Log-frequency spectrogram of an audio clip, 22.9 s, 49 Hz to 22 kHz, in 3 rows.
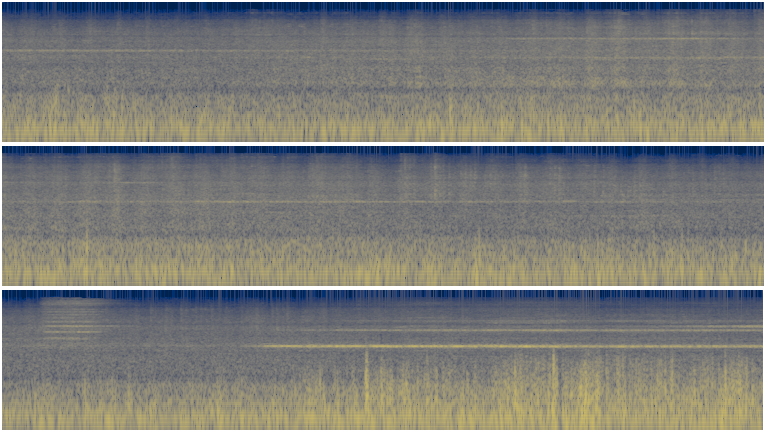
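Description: Freight train's tank cars and flatcars rolling past: a steady low rumble of wheels on rail with a thin, steady high wheel squeal. The squeal gets louder about 18 seconds in, with sharp clacks of wheels over the rails.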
